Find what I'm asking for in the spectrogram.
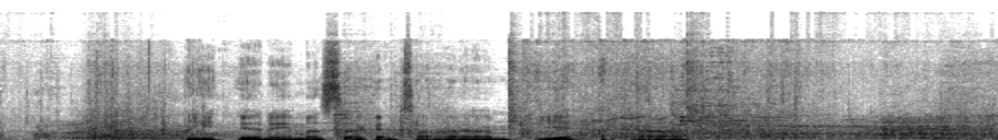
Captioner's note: haha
